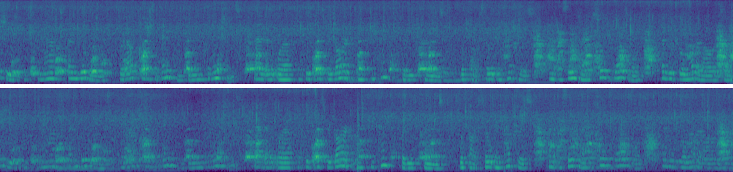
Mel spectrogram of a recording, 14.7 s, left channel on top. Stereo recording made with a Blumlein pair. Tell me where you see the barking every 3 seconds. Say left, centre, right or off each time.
left, centre, left, left, left.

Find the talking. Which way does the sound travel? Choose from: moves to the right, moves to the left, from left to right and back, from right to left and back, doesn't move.
from left to right and back.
